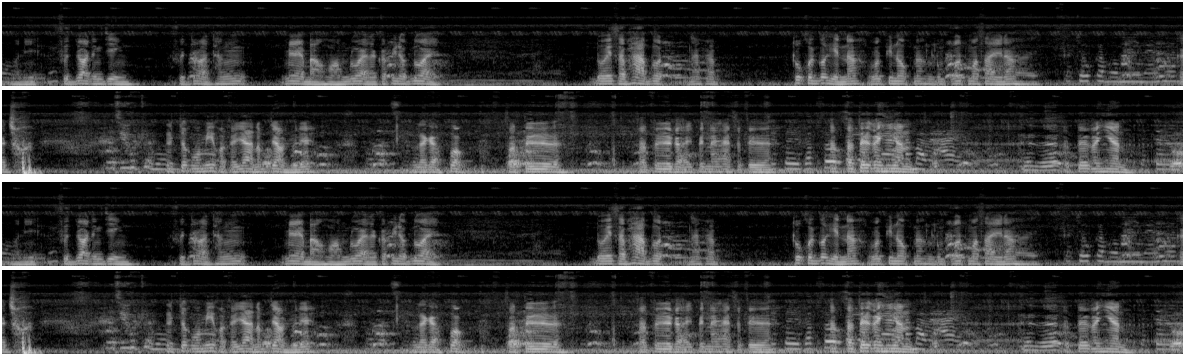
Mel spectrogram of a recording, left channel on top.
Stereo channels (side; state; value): both; identical; correlation 1.00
